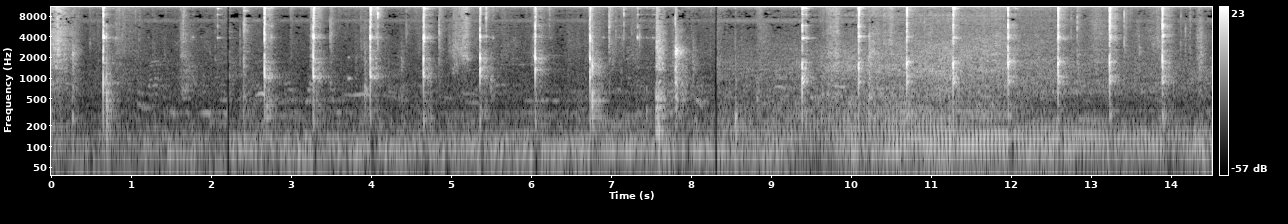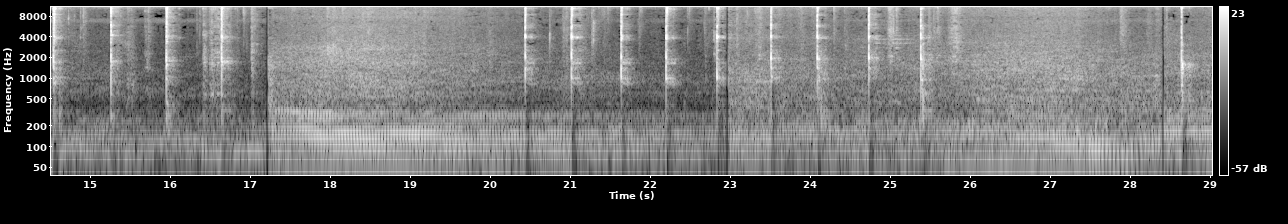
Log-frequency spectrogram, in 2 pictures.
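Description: Hatchet rough-hewing an upright wooden log: sharp chopping blows, about three every two seconds, each a short hack into the wood, stopping near the end. A low rumble runs under the chopping from about halfway through.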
